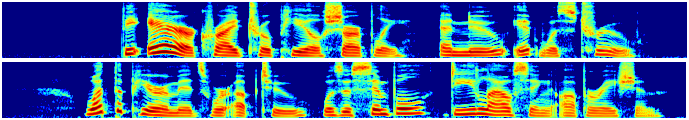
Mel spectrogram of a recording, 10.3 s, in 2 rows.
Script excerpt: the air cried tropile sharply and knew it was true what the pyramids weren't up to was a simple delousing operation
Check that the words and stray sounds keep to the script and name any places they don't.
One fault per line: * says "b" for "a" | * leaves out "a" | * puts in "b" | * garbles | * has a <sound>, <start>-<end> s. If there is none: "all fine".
* says "were" for "weren't"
